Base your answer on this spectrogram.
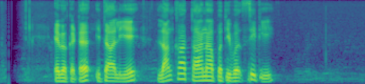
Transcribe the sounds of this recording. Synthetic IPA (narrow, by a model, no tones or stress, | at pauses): eʋəkəʈəit̪aːlijeː | laŋkaːt̪aːnaːpət̪iʋəsiʈiː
